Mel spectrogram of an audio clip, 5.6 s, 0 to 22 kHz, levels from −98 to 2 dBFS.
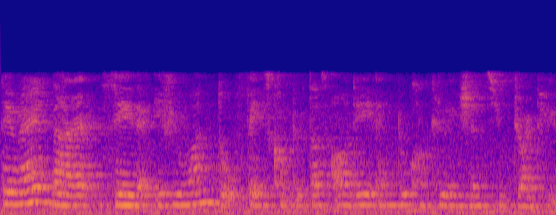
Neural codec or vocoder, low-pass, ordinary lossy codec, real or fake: none; 5.4 kHz; none; real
